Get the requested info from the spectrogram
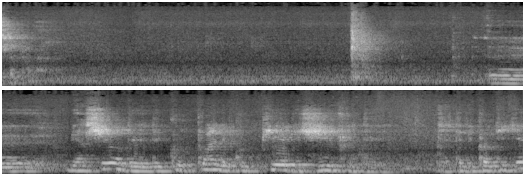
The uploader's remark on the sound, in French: lors de cette conférence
